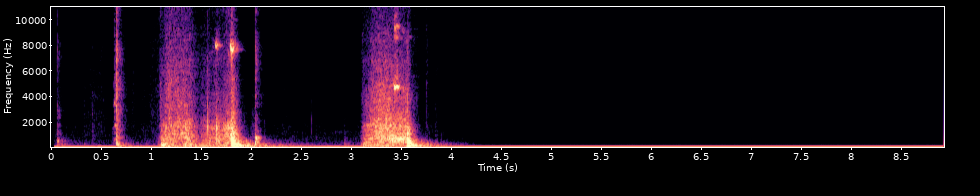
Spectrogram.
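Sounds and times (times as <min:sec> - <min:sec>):
sliding windows opening: 0:00.6 - 0:02.2, 0:03.1 - 0:03.9.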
